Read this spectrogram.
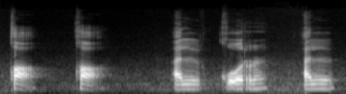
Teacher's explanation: Pangkal lidah paling belakang pada posisi menempel langit-langit bagian yang lunak. Nah, atau daging paling belakang setelah tenggorokan. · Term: huruf qaf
